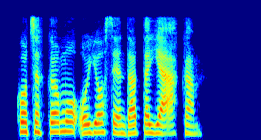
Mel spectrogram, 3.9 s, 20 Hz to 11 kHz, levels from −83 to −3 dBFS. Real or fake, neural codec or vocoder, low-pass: fake; codec, 16 kHz, 0.5 kbps, X-Codec, WavLM features, trained on Multilingual LibriSpeech; 7.2 kHz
